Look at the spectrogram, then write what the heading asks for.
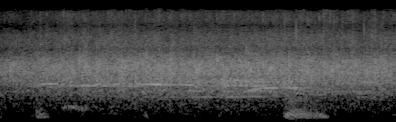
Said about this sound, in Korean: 다시 한번 박수로 환영해 주세요.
